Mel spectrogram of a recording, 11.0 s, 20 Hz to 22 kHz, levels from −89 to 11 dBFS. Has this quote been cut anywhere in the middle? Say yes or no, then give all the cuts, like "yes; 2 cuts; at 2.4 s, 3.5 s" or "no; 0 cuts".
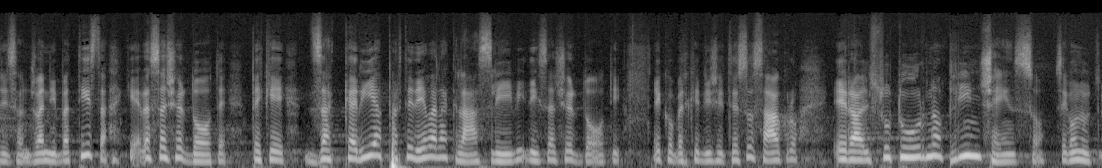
yes; 2 cuts; at 4.9 s, 9.5 s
